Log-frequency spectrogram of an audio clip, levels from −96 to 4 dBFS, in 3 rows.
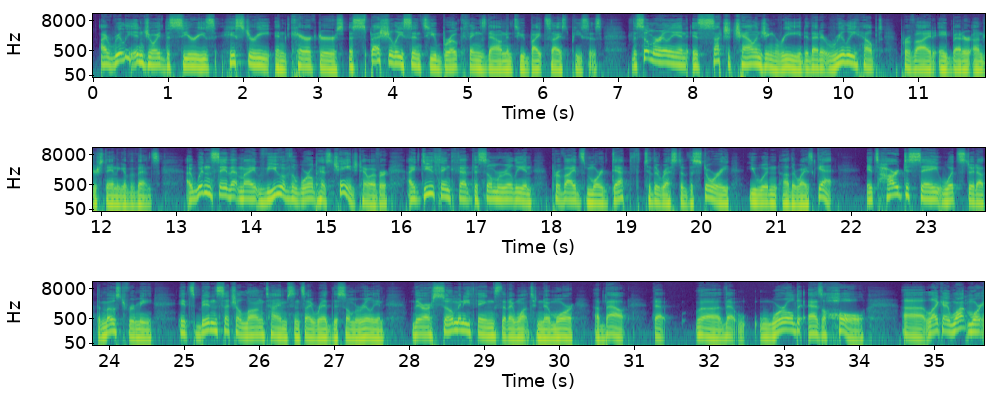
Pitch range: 95-140 Hz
